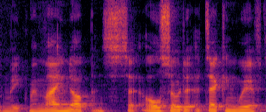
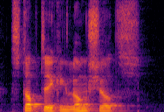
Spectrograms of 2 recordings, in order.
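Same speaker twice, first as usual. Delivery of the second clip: normal talking voice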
